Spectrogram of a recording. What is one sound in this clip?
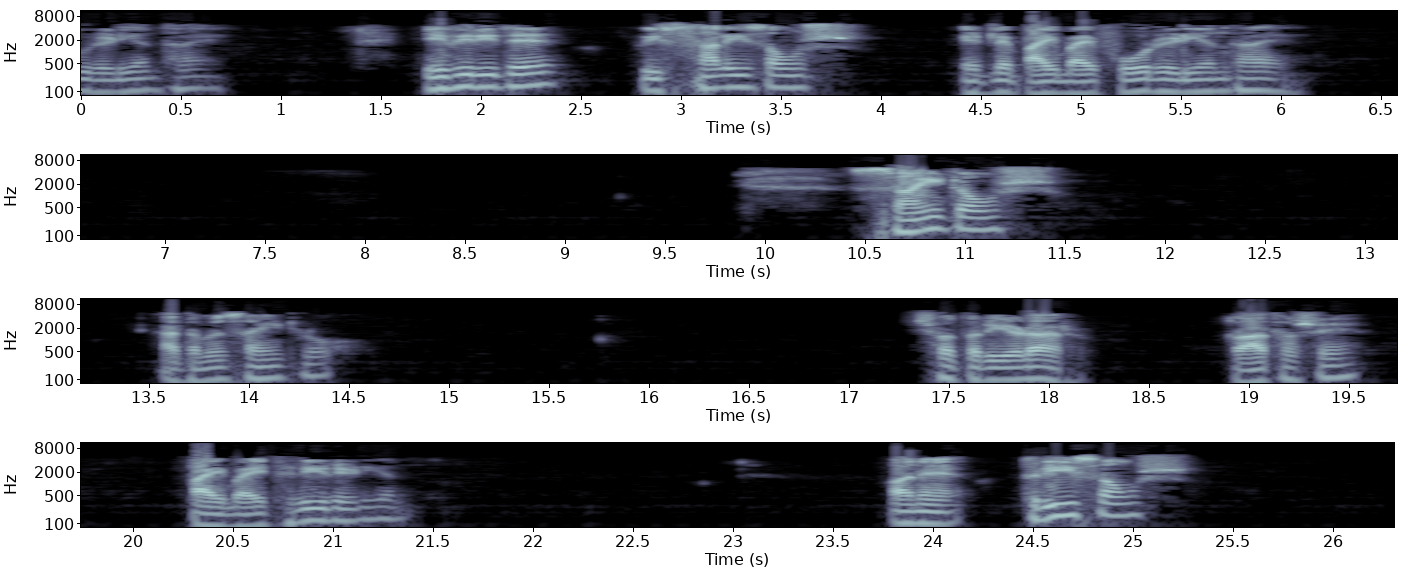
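A middle-aged man speaks calmly into a microphone, explaining in pauses.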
